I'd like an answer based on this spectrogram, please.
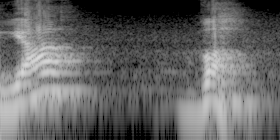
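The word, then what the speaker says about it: Yahweh: यहोवा। यहोवा के रूप में करने लगे, करने की गलती करी, जबकि इब्रानी जुबान जो है, जो अल्फाबेट है, उसमें जा उच्चारण है ही नहीं।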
